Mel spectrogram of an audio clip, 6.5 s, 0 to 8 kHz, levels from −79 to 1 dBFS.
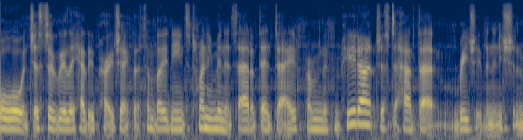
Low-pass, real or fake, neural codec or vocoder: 7.2 kHz; fake; autoencoder, 22.05 kHz, a latent of 192 numbers a frame, VITS, trained on many speakers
